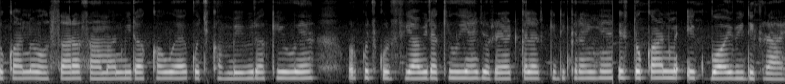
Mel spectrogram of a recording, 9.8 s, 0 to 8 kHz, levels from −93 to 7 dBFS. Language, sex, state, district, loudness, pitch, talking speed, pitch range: Hindi, female, Maharashtra, Dhule, -23 LUFS, 220 Hz, 230 wpm, 215-225 Hz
